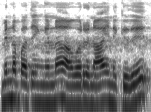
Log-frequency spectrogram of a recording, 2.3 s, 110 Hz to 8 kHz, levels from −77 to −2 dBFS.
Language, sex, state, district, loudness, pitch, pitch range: Tamil, male, Tamil Nadu, Kanyakumari, -13 LUFS, 160 Hz, 155-170 Hz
